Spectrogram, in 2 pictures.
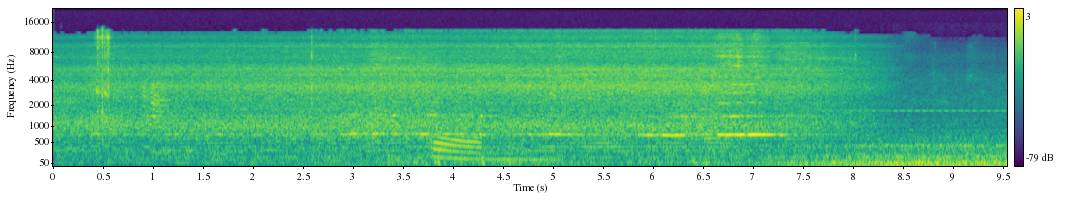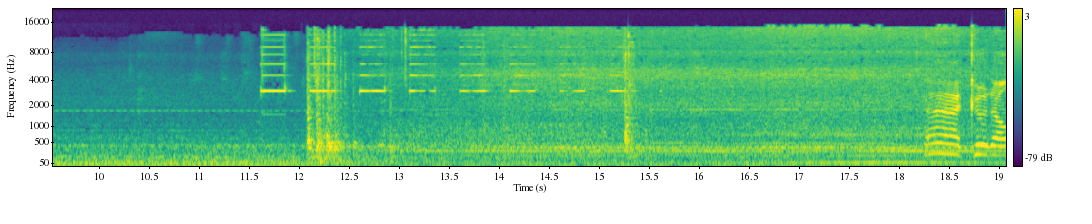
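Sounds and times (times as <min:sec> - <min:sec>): diesel train rumbling: 0:00.0 - 0:19.0
door warning beeps: 0:11.6 - 0:15.4
sliding door thud: 0:12.0 - 0:15.6.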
